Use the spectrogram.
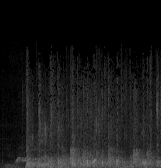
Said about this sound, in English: Embarrassing me with applause.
